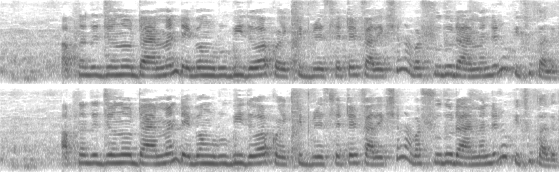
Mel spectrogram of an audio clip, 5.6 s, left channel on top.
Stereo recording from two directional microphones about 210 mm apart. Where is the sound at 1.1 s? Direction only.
50° right (ahead or behind).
